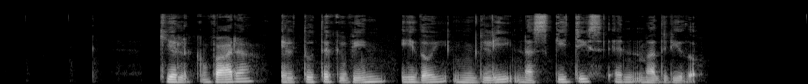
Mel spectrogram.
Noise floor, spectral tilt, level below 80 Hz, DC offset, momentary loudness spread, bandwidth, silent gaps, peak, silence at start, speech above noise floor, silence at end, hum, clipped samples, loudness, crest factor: under -90 dBFS; -5 dB/octave; -54 dBFS; under 0.1%; 10 LU; 11.5 kHz; none; 0 dBFS; 1.6 s; over 68 dB; 1.1 s; none; under 0.1%; -23 LUFS; 24 dB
